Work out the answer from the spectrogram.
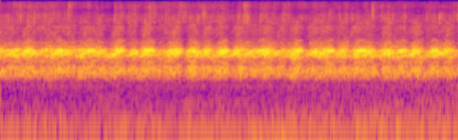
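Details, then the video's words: Many frogs croaking together in a dense, unbroken chorus of rapid rattling pulses, steady and loud throughout, with no other clear sounds. "개골개골 개구리 울음 소리"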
